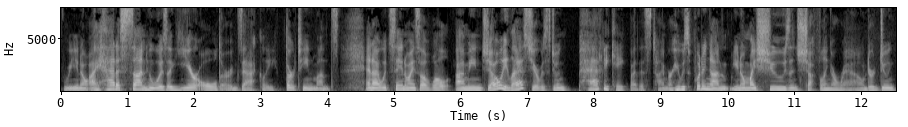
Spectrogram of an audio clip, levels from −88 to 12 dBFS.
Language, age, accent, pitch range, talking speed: English, 40-59, American, 150-200 Hz, 225 wpm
